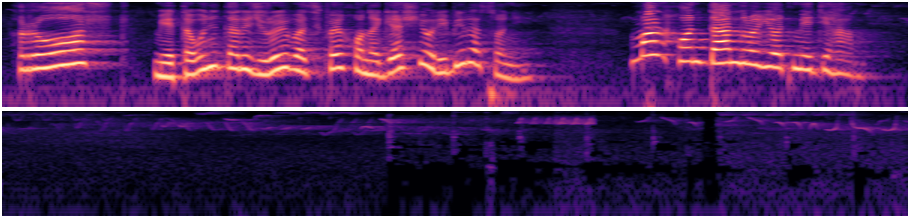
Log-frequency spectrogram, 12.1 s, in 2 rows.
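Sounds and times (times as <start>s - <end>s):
small birds chirping: 0.0s - 12.0s
faint ticks: 8.6s - 12.0s.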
